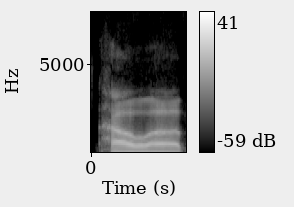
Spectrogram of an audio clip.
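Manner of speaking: usual speaking voice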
